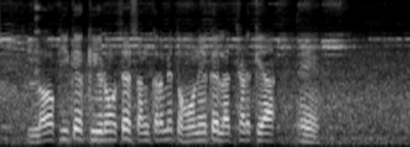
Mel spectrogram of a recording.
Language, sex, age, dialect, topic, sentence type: Hindi, male, 36-40, Kanauji Braj Bhasha, agriculture, question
